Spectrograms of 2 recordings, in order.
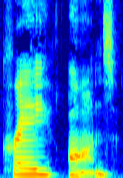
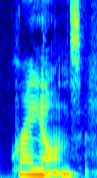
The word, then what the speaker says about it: crayon: it would seem that the word should be pronounced crayons crayons and it should have two syllables because I see two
